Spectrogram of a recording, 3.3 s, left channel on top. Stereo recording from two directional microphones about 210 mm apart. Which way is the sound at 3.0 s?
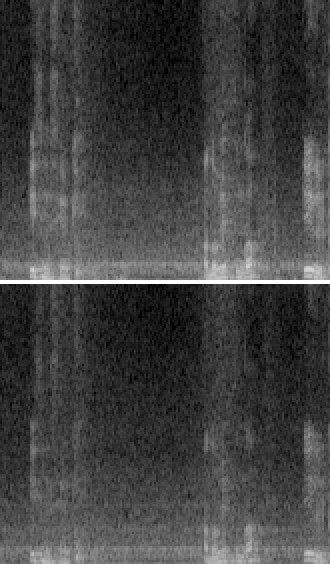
35° left (ahead or behind).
